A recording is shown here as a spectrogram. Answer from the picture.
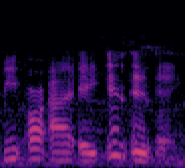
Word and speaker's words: Briana: n a Bri Anor Anna by itself is with one n but Bri Anna together Brian that's my name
